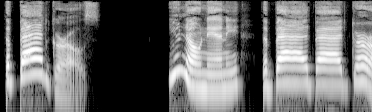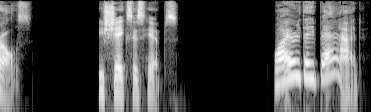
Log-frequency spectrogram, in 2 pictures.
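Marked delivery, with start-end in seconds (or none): 0.1-5.1 high child voice, stretching BAD; insistent little boy. A narrator's reading. Boy explaining to his nanny. 8.1-9.2 put-on high, slow child voice; questioning little boy. A narrator's reading. Boy questioning his nanny.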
